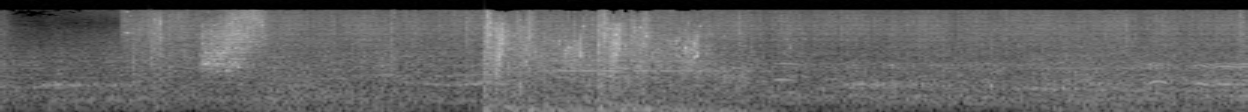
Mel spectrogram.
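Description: Wind howls steadily through a snowstorm.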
